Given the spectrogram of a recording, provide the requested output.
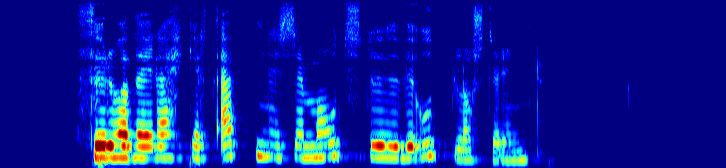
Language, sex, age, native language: Icelandic, female, 20-29, Icelandic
